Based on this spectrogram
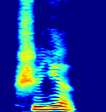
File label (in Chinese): "实验", Chinese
